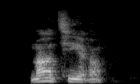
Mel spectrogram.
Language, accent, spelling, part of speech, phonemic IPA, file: French, Canada, mentira, verb, /mɑ̃.ti.ʁa/, LL-Q150 (fra)-mentira.wav
- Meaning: third-person singular simple future of mentir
